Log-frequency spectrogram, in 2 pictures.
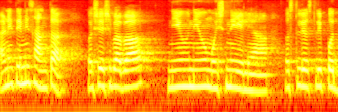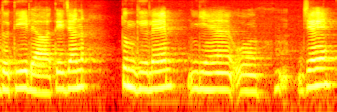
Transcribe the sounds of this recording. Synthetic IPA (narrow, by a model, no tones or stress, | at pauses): aɽ̃it̪emiːsãŋɡt̪at̪ | əɕeɕibabaniwniwməɕnejeljãəsliəslĩpəd̪ʱːət̪ijeljãt̪ed͡ʑan | t̪umɡelɛ̃jɛ̃ | d͡ʑɛ̃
